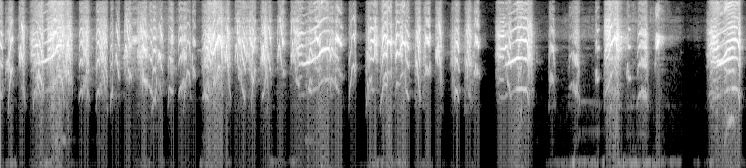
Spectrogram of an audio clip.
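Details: A colony of olive-backed sunbirds in full, lively song, a chorus of sharp, high twitters and quick upward-sweeping whistles in clustered bursts about half a second apart, over a soft low hum.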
